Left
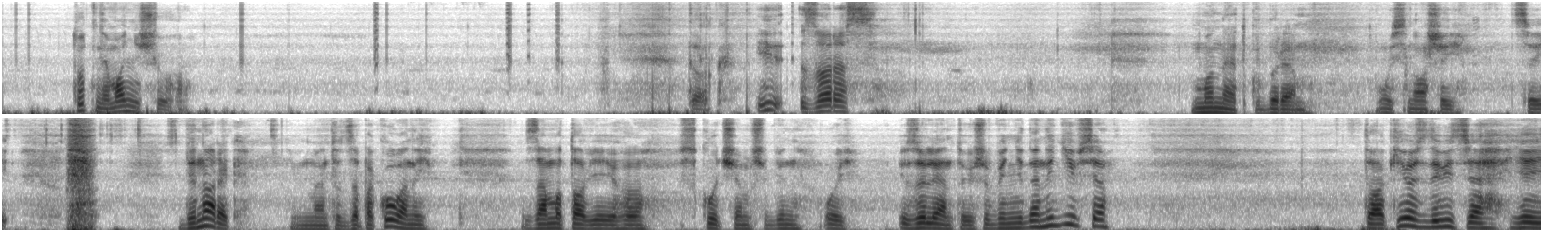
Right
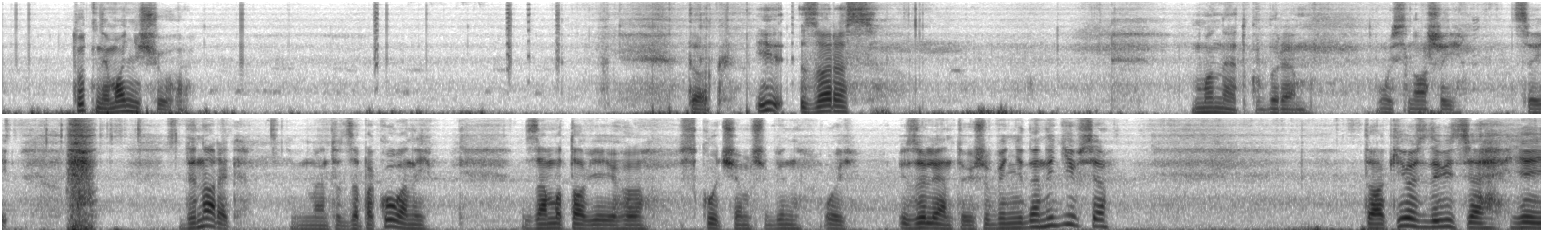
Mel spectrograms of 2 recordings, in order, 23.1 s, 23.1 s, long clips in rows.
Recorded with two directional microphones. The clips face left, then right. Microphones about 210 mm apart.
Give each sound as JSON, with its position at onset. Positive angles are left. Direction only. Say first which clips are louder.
{"t": 0.5, "sound": "speech", "louder": "right 2 dB", "side_deg": -10}
{"t": 3.8, "sound": "vehicle", "louder": "right 1 dB", "side_deg": 30}
{"t": 4.4, "sound": "a sound", "louder": "even", "side_deg": -20}
{"t": 6.0, "sound": "speech", "louder": "right 1 dB", "side_deg": -15}
{"t": 8.3, "sound": "a sound", "louder": "left 1 dB", "side_deg": 10}
{"t": 8.9, "sound": "speech", "louder": "left 5 dB", "side_deg": 25}
{"t": 10.3, "sound": "speech", "louder": "left 3 dB", "side_deg": 15}
{"t": 11.9, "sound": "gasp", "louder": "left 3 dB", "side_deg": 35}
{"t": 12.9, "sound": "speech", "louder": "left 4 dB", "side_deg": 20}
{"t": 20.7, "sound": "a sound", "louder": "right 1 dB", "side_deg": 15}
{"t": 21.8, "sound": "speech", "louder": "left 1 dB", "side_deg": 5}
